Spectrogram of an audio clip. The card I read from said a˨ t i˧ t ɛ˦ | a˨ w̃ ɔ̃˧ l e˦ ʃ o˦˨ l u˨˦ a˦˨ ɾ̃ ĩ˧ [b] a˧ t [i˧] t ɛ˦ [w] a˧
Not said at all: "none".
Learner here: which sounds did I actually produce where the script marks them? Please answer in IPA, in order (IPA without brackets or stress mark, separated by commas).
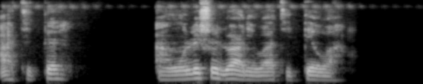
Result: w, i˧, w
